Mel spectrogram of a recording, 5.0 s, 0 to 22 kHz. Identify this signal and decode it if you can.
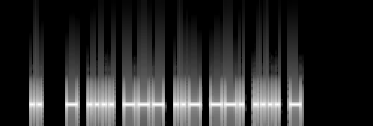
Morse code, heard as a keyed tone, about 25 wpm, 700 Hz. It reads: I THOUGHT
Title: Sets of 2 Words 25wpm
